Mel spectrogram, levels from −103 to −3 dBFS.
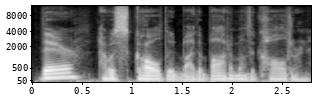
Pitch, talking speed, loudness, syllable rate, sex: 100 Hz, 215 wpm, -18 LUFS, 5.5 syllables/s, male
